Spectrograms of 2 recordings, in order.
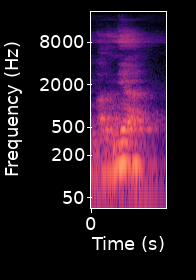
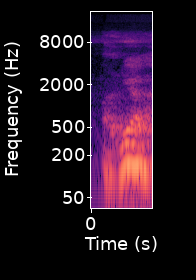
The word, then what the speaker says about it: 마로니에: 그렇지만 하나님의 근본적인 말씀이 때를 얻든지 못 얻든지 저는 하나님 크니까 우리는 율량동에 마로니에요? 마로니아가 아니고 발음을 똑바로 해야 돼.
